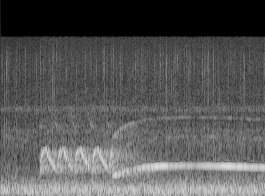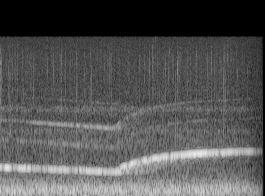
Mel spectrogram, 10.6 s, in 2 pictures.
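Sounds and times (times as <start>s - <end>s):
fire alarm: 0.8s - 10.5s.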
